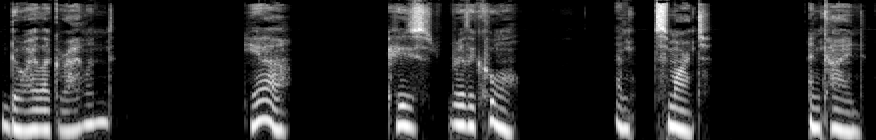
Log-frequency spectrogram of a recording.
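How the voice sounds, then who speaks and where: A woman narrating scripted fiction in an intimate, subdued, halting way, her breathy voice often near a whisper. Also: low-pitched, dark tone, dry recording, clean studio sound. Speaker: podfic reader.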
